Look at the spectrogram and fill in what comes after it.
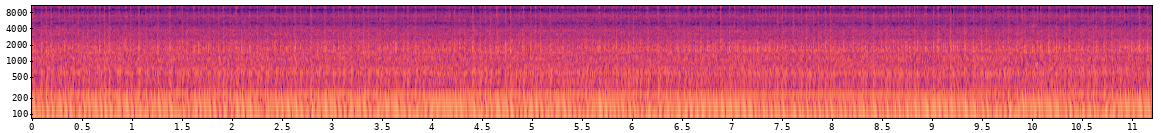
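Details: Polaris Indy 500 two-stroke snowmobile after used-parts top-end rebuild (overheated, no compression on one cylinder): steady even buzz holding one pitch, no misfires or rattles — normal idle.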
